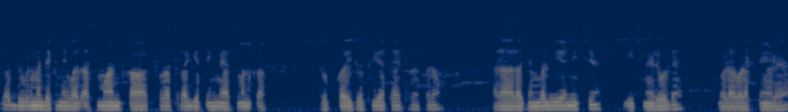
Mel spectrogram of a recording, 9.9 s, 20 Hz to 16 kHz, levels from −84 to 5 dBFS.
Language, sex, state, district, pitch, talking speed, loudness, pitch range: Hindi, male, Bihar, Purnia, 110 Hz, 150 wpm, -41 LUFS, 105-115 Hz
